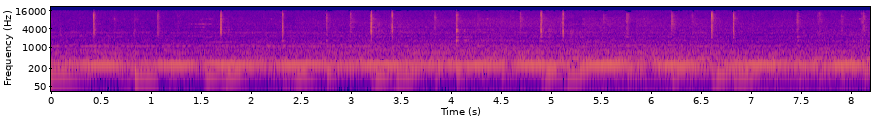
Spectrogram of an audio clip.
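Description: Ambient meditation background music: a steady held drone with soft low notes that slide downward about twice a second, sprinkled with faint scattered ticks and clicks.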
